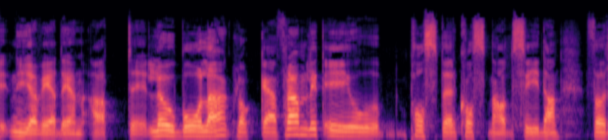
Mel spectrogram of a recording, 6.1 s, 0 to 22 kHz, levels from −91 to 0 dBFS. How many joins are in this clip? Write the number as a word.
three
